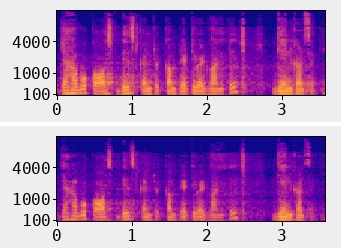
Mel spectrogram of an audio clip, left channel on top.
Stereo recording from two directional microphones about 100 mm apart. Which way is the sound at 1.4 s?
50° left (ahead or behind).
